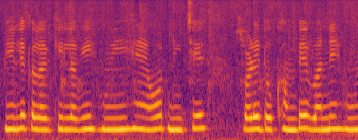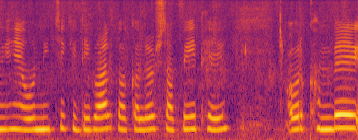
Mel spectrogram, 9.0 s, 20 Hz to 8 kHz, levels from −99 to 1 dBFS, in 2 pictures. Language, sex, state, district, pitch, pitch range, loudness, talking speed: Hindi, female, Chhattisgarh, Korba, 255 Hz, 250-265 Hz, -16 LUFS, 160 wpm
